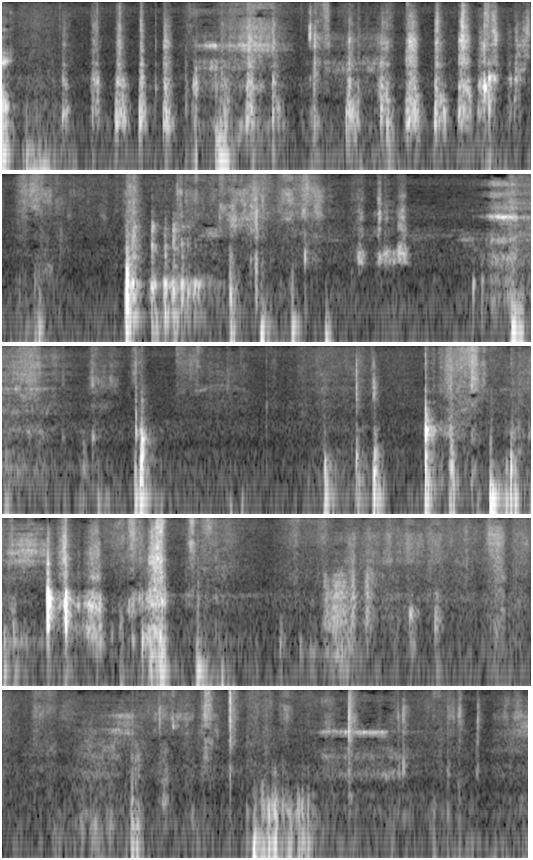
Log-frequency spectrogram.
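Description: Cardboard trading-card boxes and cards being handled by hand: scattered light clicks, taps and scrapes, with a few sharper knocks and brief faint squeaks.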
